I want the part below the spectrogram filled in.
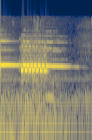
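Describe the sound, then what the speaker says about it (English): A mobile phone ringtone trills in a short melodic burst of bright electronic tones. It is fairly faint and followed by a brief click, with no talking over it. "somebody forgot to turn their phone down"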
